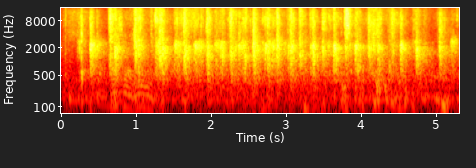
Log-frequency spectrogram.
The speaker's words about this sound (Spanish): Ahí están los palmeros, que me aplauden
